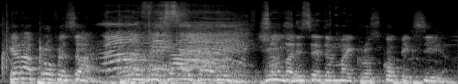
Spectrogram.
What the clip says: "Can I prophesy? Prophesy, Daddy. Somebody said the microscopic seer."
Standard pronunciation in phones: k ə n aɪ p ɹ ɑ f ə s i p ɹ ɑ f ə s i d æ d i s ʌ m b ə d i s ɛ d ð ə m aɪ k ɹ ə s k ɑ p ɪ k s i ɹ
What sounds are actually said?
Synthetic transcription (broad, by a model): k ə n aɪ p ɹ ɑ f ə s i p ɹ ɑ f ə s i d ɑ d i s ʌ b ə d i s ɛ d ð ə m aɪ k ɹ ə s k ɑ p ɪ k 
